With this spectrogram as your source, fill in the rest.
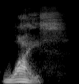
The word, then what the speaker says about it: Wyss: Media Justice receives some funding from Han- Hans-Georg Average pronounced Weiss.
